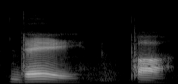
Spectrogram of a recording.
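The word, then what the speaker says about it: དད་པ: So here we have da, day, pa, faith. So the inherent ah becoming a, and the da not being pronounced.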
